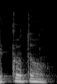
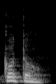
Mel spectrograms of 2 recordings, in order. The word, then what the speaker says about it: coton: It's not coton. It's coton. It's very closed. De coton.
